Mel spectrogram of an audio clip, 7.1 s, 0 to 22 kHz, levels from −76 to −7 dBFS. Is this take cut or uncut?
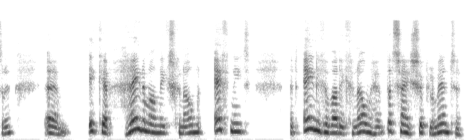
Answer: uncut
